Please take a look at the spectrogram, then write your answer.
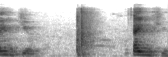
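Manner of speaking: choked up, fighting off tears. Thanking viewers for their support, holding back tears. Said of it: "I'm not crying".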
